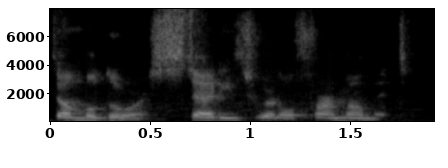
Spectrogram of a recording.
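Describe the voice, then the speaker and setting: A man's voice: medium pitch, steady tone, fast, a bit bright, husky. A man reading screenplay stage directions as narrator in an amateur table read.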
